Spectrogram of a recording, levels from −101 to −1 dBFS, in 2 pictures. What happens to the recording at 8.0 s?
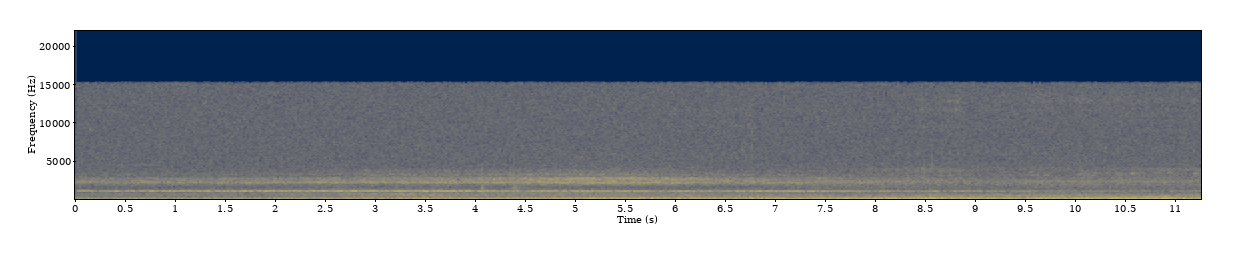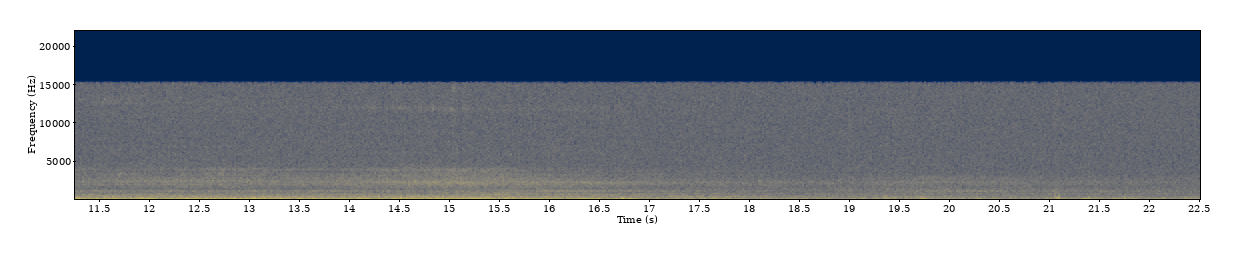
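At 8.0 s, as everywhere in the clip, the audio has low bit depth with dither: only 6 bits, randomised before rounding, so the error becomes a steady, even hiss roughly 15 dB below the signal. A spectrogram shows a flat noise floor across all frequencies; the waveform carries constant fuzz.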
